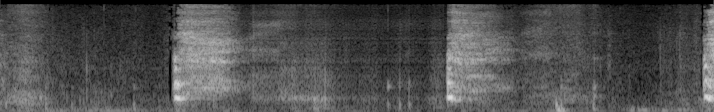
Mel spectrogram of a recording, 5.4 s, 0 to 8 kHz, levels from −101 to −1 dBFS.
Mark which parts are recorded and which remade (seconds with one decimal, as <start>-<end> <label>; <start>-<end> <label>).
0.0-1.8 recorded; 1.8-3.4 remade; 3.4-5.4 recorded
